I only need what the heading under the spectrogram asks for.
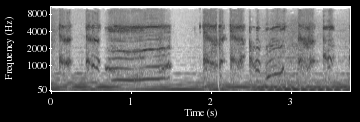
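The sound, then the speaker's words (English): A child's whooping cough (pertussis) fit: repeated harsh, wet coughs in quick bursts with strained, high-pitched breaths between them, loud, over a steady low background hum. “It's pertussis, whooping cough.”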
